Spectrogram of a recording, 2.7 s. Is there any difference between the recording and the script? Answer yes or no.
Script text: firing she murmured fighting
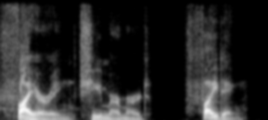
no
